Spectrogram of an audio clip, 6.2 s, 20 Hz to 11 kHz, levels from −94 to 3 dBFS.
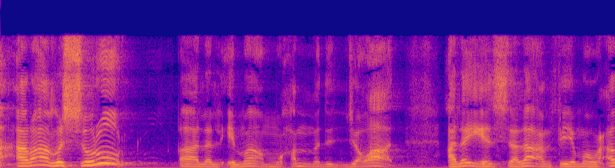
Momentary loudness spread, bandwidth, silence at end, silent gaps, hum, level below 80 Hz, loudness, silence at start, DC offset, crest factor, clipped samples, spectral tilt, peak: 15 LU; 9.2 kHz; 0 s; none; none; -48 dBFS; -23 LUFS; 0 s; under 0.1%; 18 dB; under 0.1%; -3.5 dB/octave; -6 dBFS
